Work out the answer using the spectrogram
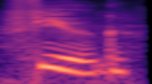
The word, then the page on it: fugue: American English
